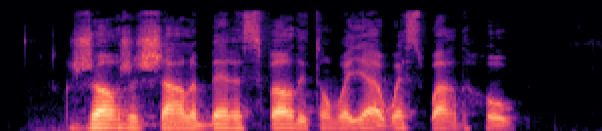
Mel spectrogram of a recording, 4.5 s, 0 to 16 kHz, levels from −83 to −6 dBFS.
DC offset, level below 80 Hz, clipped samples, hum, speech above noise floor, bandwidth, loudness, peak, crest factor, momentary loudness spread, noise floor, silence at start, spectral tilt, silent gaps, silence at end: under 0.1%; -54 dBFS; under 0.1%; none; 52 dB; 11.5 kHz; -21 LUFS; 0 dBFS; 22 dB; 11 LU; -72 dBFS; 0.55 s; -5.5 dB/octave; none; 0.7 s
